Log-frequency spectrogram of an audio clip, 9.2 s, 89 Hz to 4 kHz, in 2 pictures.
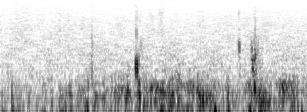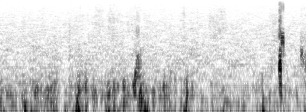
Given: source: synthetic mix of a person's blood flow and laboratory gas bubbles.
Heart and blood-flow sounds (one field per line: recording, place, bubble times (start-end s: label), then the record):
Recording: Doppler ultrasound of blood flow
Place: subclavian vein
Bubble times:
2.00-2.14 s: bubbles
3.56-3.61 s: bubbles
3.74-3.89 s: bubbles
4.21-4.28 s: bubbles
6.57-6.75 s: bubbles
8.75-8.89 s: bubbles
9.10-9.21 s: bubbles
From the record:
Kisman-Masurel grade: 123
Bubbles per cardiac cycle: 1 to 2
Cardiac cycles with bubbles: 10 to 50%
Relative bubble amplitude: loud (0.450 to 0.775)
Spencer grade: 2 (many but less than half of the cardiac periods contain bubble signals, singularly or in groups)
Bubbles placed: anywhere in the cardiac cycle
